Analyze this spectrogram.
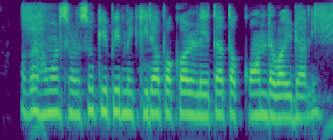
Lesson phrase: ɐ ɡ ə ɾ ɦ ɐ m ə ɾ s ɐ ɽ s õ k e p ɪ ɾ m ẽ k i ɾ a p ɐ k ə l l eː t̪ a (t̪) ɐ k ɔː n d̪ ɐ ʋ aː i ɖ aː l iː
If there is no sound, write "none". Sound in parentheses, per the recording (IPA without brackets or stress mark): t̪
